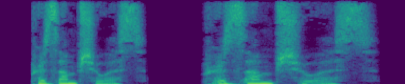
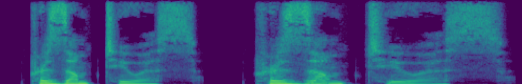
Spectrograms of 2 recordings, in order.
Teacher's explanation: US uses chew. UK uses to.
